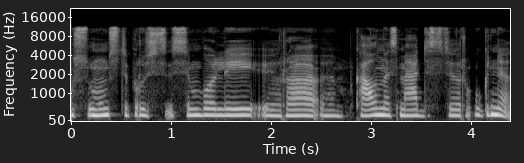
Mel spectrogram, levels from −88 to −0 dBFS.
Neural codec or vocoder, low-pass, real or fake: none; 10.8 kHz; real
